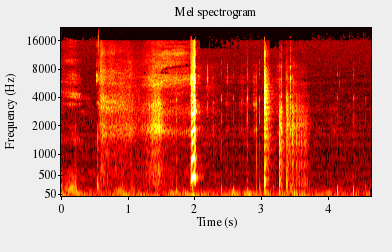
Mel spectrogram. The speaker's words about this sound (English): You burped so hard my earphone fell out. Now, I don't know if it was because of the sound coming through the earphone or because the wind came across the room. But one way or another, you burped and knocked my earphone out. Oh, that was super loud.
